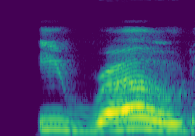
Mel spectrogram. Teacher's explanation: Erode has a long O sound in the second syllable.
